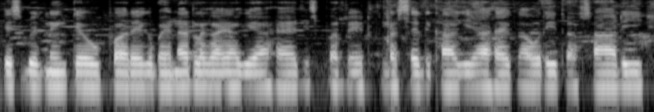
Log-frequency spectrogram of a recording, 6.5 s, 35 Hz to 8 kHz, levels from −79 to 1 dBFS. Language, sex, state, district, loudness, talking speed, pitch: Hindi, male, Jharkhand, Deoghar, -17 LUFS, 185 wpm, 120 Hz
